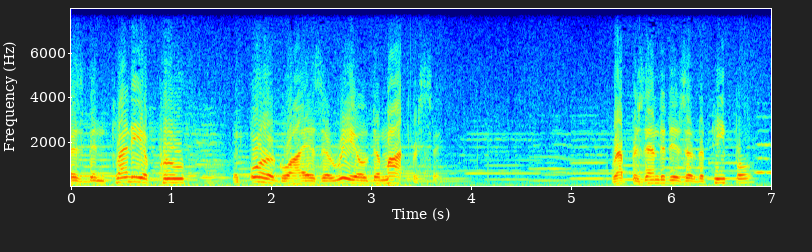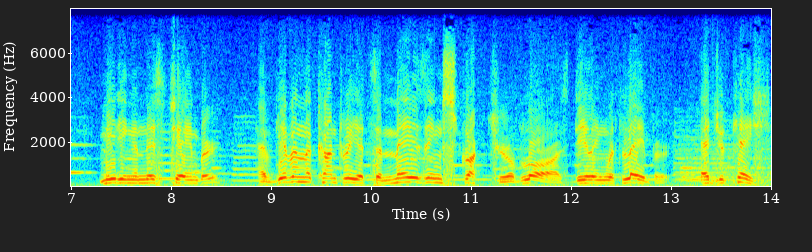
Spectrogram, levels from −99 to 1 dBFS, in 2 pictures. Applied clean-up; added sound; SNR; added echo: none; none; none; none.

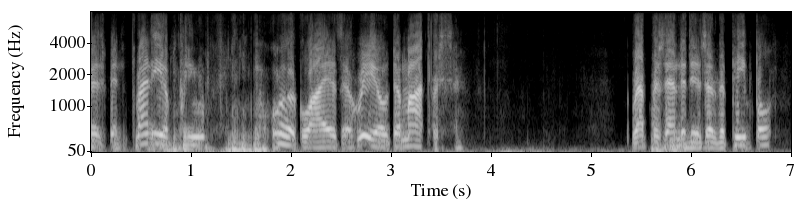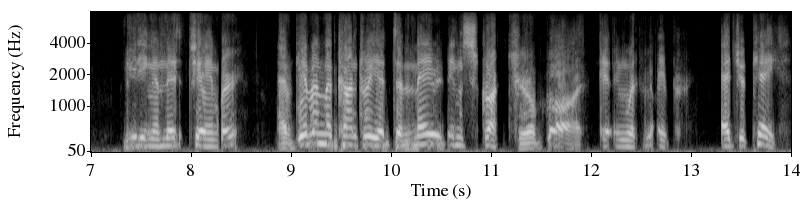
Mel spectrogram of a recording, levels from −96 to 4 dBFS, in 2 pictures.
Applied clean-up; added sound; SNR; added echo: neural diffusion model UNIVERSE++.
